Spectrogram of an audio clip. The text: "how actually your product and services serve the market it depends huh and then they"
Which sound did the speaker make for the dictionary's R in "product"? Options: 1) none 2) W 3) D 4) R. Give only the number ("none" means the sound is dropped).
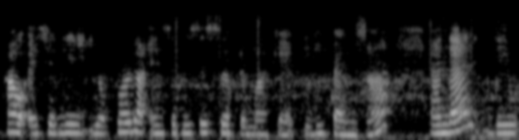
4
